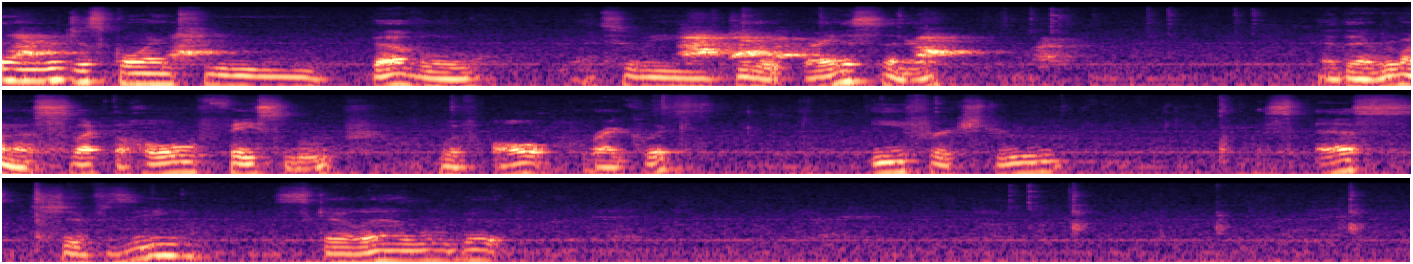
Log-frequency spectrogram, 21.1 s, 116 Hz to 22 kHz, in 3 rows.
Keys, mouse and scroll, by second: 4.2 a, 4.5 ctrl+Tab, 5.8-8.0 drag, 11.4 e, 13.2 s, 19.5-21.1 middle drag.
